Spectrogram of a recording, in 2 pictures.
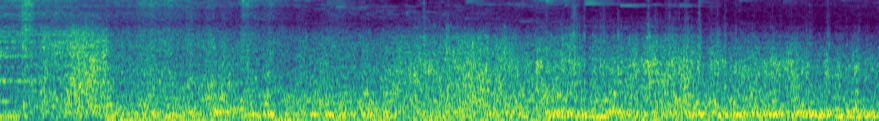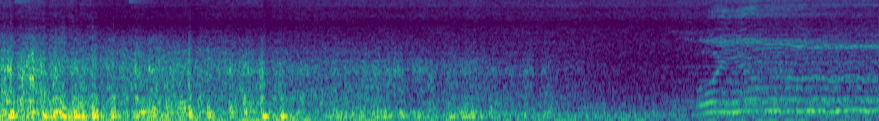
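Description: Audience applause with cheering, loud for about five seconds, then dying away.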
